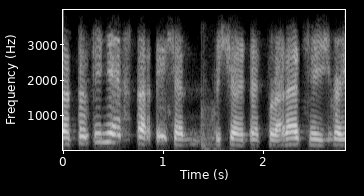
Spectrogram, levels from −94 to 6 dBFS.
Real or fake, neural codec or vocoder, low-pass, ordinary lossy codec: fake; codec, 24 kHz, 0.9 kbps, WavTokenizer, medium music audio release; 3.6 kHz; Opus, 64 kbps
